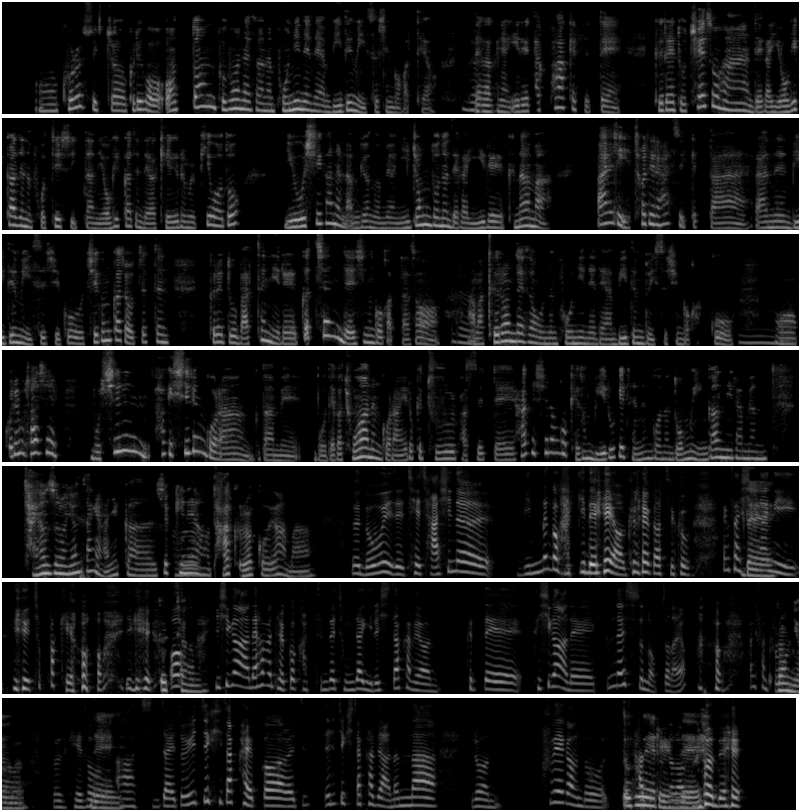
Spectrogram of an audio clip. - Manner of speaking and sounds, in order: other background noise; laughing while speaking: "같기는 해요. 그래 가지고"; laugh; laughing while speaking: "촉박해요"; laugh; laugh; laughing while speaking: "들더라고요. 네"; laugh
- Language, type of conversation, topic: Korean, advice, 어떻게 하면 실패가 두렵지 않게 새로운 도전을 시도할 수 있을까요?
